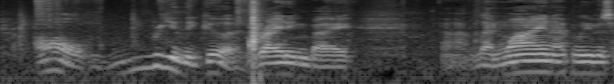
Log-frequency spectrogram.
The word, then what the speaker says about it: Len Wein: Writing by Len Wein, I believe is how you pronounce his name, with art by Jay Lee on Ozymandias.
